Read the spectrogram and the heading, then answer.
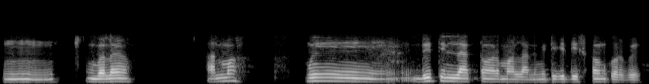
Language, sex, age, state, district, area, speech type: Odia, male, 45-60, Odisha, Nuapada, urban, conversation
